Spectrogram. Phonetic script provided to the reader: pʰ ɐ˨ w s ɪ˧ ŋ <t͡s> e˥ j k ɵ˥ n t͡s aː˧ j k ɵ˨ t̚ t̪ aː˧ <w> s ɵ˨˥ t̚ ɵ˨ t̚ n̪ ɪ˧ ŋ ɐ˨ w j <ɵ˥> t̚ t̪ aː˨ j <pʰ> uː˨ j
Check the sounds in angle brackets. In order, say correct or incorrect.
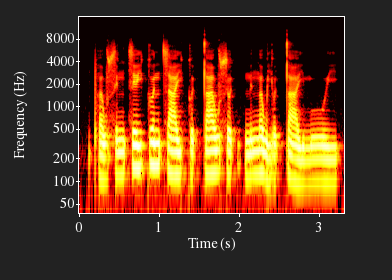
correct, correct, incorrect, incorrect

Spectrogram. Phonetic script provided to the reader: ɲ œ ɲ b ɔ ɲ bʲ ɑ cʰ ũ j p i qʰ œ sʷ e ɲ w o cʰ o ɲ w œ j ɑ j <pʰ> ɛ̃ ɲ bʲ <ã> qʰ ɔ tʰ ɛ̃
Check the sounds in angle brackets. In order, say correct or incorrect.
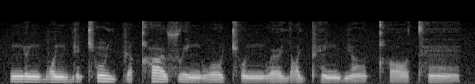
correct, incorrect

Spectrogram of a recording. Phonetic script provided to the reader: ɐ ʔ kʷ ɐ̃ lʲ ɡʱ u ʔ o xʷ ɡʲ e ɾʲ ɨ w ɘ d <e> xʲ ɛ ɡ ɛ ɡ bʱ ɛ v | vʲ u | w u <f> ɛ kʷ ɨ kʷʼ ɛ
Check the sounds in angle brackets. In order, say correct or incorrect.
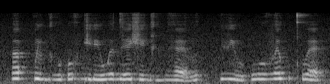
correct, incorrect

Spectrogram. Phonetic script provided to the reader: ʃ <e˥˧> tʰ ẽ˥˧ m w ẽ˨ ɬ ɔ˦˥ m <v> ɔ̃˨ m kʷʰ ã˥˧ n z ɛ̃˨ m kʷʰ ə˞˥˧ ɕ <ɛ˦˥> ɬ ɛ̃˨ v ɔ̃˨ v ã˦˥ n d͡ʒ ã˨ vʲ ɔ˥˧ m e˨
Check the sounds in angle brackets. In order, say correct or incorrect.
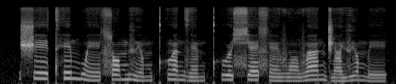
correct, incorrect, correct

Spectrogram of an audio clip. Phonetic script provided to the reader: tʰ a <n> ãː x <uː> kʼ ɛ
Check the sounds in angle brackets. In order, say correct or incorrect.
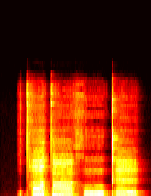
incorrect, incorrect

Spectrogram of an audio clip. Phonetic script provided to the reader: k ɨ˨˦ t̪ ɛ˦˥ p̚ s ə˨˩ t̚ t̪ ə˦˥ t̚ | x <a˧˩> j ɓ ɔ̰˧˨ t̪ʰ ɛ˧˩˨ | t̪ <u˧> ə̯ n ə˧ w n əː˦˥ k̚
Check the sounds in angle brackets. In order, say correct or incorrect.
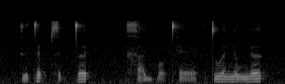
correct, correct

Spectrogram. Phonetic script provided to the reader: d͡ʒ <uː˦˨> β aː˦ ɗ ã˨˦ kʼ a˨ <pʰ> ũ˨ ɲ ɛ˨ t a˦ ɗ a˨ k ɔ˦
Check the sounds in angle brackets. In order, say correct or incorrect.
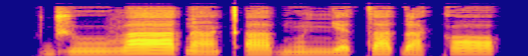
incorrect, incorrect

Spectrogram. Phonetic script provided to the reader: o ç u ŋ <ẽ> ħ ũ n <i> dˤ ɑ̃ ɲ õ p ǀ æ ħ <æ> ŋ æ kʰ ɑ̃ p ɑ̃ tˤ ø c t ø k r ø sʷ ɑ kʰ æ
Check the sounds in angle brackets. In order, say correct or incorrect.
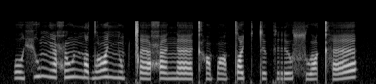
correct, incorrect, correct

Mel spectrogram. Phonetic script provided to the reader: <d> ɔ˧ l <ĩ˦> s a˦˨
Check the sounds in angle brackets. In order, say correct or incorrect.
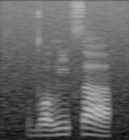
correct, correct

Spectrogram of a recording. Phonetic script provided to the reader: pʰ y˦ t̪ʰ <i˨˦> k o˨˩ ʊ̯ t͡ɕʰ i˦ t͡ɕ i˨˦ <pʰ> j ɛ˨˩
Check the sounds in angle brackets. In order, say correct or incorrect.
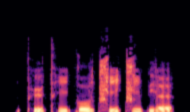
correct, incorrect

